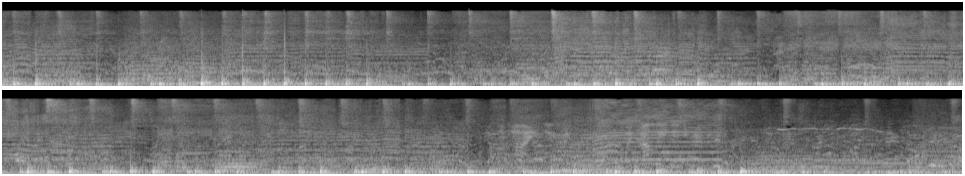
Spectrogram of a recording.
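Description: Brass band playing, with trombones and trumpets over a steady drum beat, and crowd voices.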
